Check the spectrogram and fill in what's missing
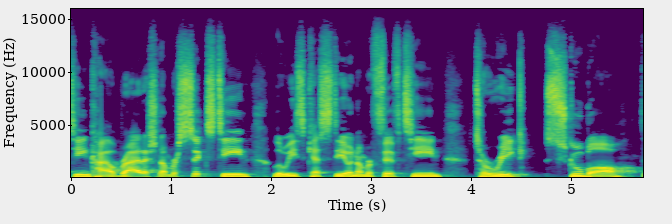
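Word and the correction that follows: Tarik: I think he's Tark. – Tark.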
